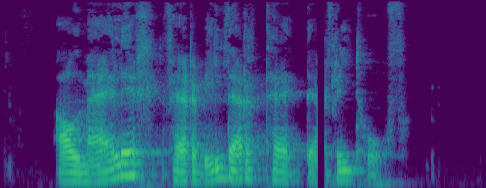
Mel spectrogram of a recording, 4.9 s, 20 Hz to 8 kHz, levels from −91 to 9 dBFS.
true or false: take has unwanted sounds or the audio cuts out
true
